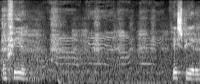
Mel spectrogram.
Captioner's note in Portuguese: valentina respirando tensa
